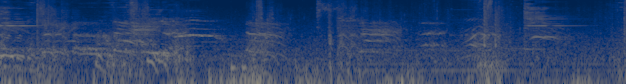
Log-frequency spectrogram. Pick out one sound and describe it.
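Steel blades clash and clang in a fight.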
